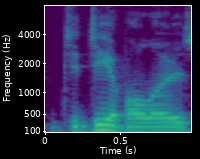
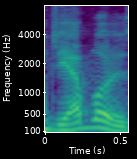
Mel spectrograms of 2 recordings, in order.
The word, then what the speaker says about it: diabolo: Yo-yos, beer, Diablo, diabolos, rather. Um Oh, is that how you say it? Kandama. Yeah. Everyone calls them Diablo, but they're actually Diabolos or something like that.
